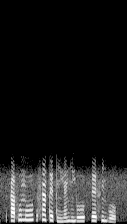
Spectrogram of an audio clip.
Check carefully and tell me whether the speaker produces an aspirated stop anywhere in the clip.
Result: no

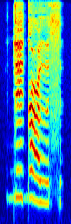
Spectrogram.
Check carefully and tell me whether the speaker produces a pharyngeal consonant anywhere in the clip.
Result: yes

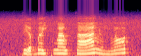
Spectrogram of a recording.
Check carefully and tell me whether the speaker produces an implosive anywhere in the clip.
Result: yes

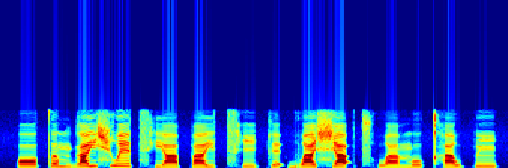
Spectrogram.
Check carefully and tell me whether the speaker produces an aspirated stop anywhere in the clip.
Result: yes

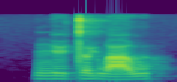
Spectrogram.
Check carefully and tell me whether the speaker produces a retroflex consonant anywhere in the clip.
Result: no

